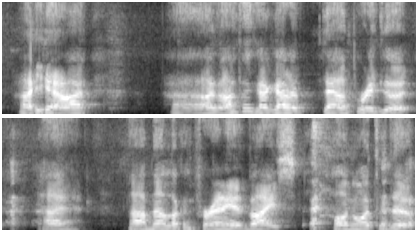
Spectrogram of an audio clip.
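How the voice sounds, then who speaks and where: A high-pitched man with very even loudness, ordinary pitch variation and long, frequent pauses. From West Virginia. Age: 90s. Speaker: centenarian interviewee. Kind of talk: casual interview. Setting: at home.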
